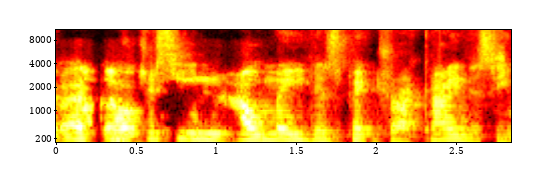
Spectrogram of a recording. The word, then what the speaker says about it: Almeida: Almeida.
